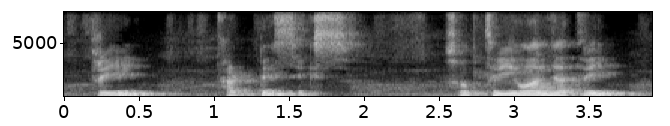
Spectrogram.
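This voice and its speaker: A man's voice, fairly high in pitch, with very wide pitch swings, audible room echo and noticeable background noise. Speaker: maths teacher. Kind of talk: lecture. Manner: slow, step-by-step.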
